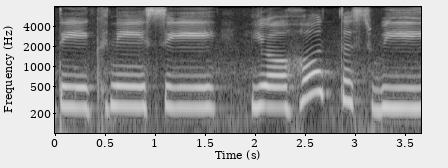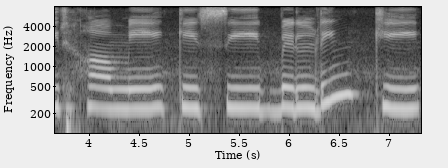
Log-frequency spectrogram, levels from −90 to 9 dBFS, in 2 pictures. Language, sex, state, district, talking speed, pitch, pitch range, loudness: Hindi, female, Punjab, Fazilka, 65 wpm, 245 Hz, 240-255 Hz, -14 LUFS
